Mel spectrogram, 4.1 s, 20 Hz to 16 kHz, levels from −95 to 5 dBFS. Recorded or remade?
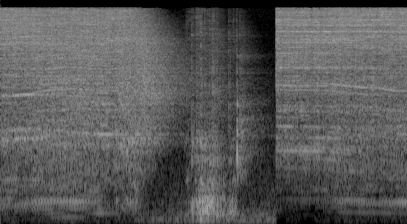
recorded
